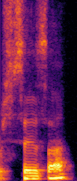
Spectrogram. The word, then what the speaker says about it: CISA: to you to ISACA certification, the CISA or CISA, as we pronounce it.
